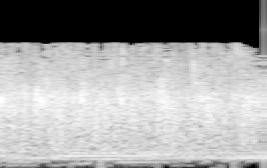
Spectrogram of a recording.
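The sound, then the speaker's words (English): An audience applauds in praise at an evening gathering: dense, even clapping that holds at a steady, moderate level for about two seconds, with no single claps standing out. “Give him one more hand clap of praise tonight if you love him.”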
